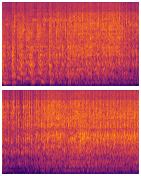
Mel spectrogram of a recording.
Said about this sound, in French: C'est-à-dire que les moteurs diesel de l'époque faisaient un bruit abominable. Les moteurs diesel de l'époque fumaient.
